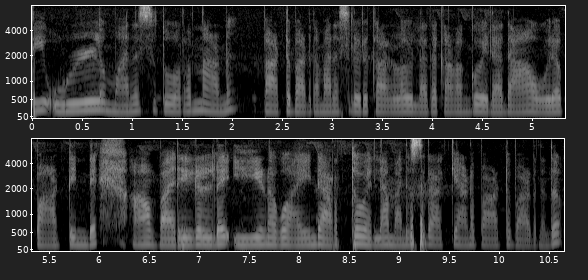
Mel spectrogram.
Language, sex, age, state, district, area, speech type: Malayalam, female, 18-30, Kerala, Alappuzha, rural, spontaneous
